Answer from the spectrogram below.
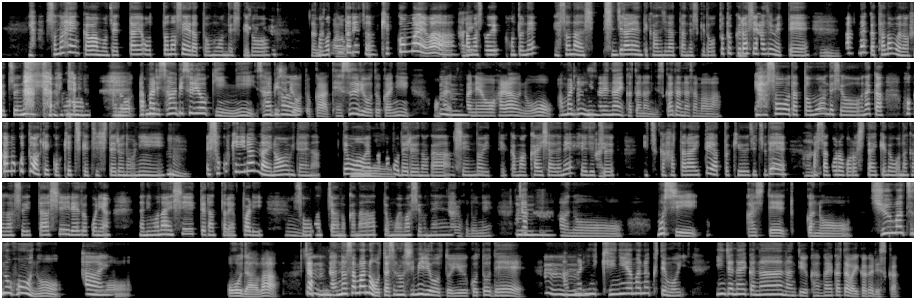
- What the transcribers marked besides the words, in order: chuckle; laughing while speaking: "普通なんだみたいな"; other noise; "お楽しみ" said as "おたそのしみ"
- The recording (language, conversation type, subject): Japanese, advice, 忙しくてついジャンクフードを食べてしまう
